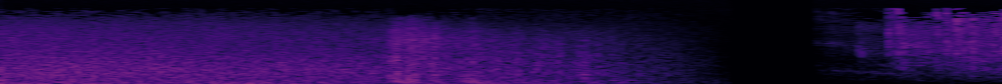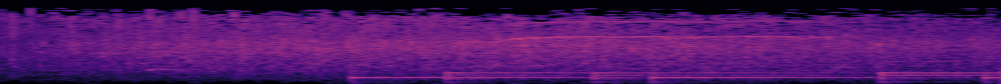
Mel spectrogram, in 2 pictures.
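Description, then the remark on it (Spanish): Sea waves roar against the shore in a broad, hissing wash, cut by a moment of silence before the surf swells back, with steady high electronic tones joining in near the end. “A la mayoría nos gusta oír el mar, pero por desgracia el mar no suena igual para todos.”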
